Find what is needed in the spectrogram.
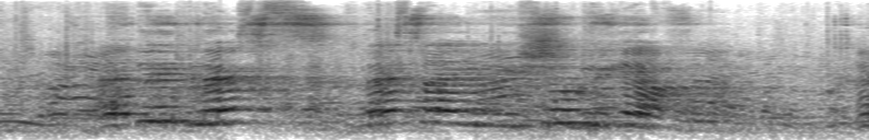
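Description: A woman speaking into a handheld microphone, with crowd chatter behind her.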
